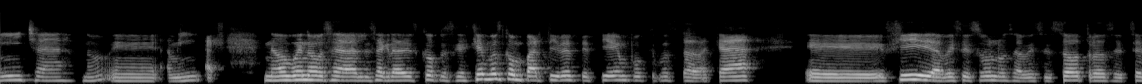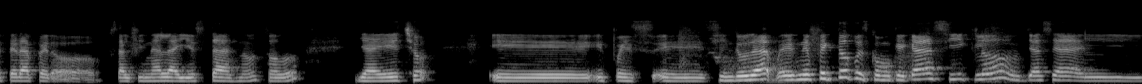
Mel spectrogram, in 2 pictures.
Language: Spanish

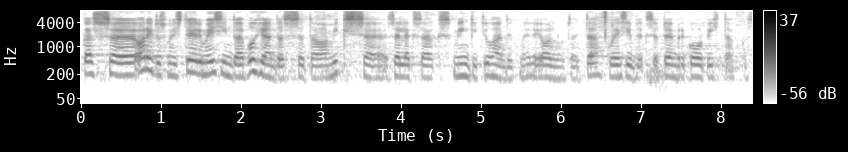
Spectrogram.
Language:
Estonian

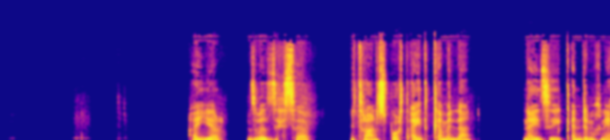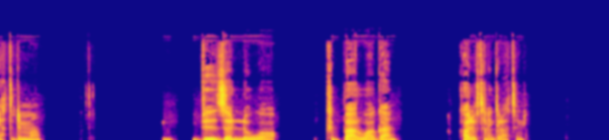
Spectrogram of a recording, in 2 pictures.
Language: Tigrinya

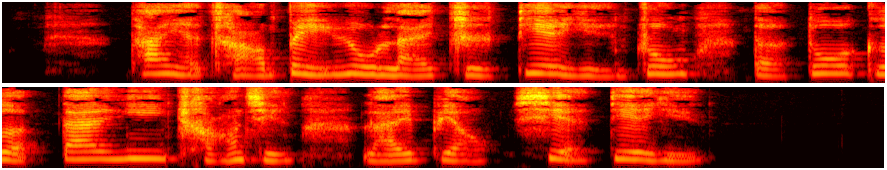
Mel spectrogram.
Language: Chinese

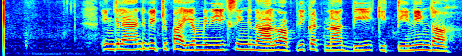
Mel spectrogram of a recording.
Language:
Punjabi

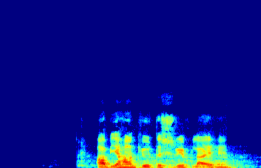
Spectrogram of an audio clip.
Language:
Urdu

